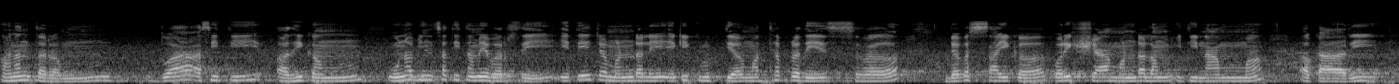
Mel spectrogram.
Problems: constant background noise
